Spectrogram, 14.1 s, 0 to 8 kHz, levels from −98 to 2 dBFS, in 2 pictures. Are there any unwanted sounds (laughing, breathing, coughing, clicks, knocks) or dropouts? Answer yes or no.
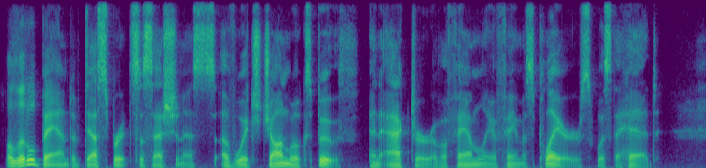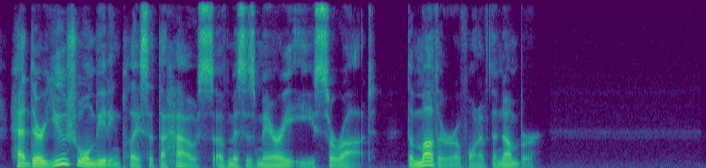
no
